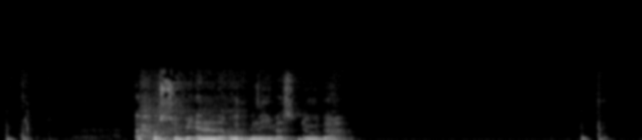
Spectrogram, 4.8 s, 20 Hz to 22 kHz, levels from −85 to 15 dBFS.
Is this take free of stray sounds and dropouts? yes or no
yes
